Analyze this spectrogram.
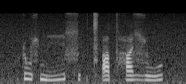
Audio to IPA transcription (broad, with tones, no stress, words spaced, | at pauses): ʈuː˥˨ɬmiː˩˥ɬ | t͡sʼeː˧˥tˤhɛ˧˥ ɮu˨˩˦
